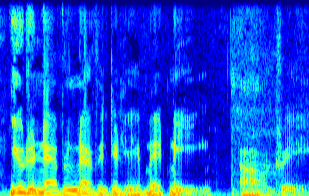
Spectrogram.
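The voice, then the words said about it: Character voice of a monster plant. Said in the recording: “I played the voice of the plant, Feed Me.”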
